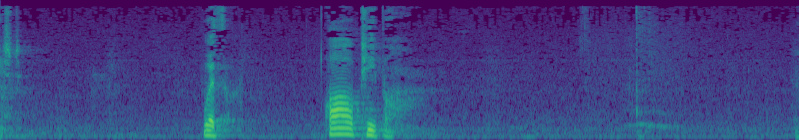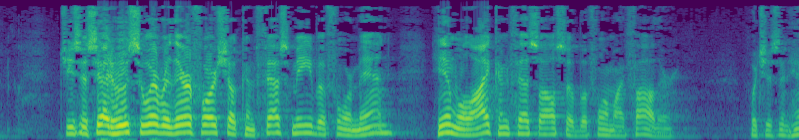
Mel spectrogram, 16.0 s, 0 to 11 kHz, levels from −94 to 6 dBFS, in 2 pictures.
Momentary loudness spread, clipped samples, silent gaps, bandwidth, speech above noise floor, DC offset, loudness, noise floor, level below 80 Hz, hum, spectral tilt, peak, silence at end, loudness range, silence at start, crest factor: 19 LU; 0.3%; none; 10 kHz; 43 dB; under 0.1%; -12 LUFS; -55 dBFS; -54 dBFS; none; -5 dB/octave; 0 dBFS; 0 s; 17 LU; 0.05 s; 16 dB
